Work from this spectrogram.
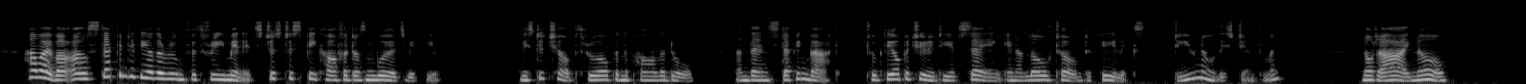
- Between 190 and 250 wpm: Yes, average, 195 wpm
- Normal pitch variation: Yes, average, 4.2 semitones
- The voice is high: Yes, high, 205 Hz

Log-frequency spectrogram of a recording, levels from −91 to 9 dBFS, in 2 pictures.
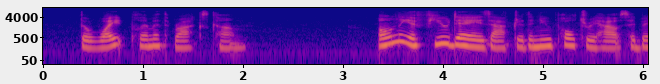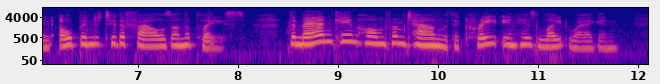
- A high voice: Yes, high, 225 Hz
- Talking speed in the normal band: Yes, average, 180 wpm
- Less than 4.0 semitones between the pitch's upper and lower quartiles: No, average, 5.0 semitones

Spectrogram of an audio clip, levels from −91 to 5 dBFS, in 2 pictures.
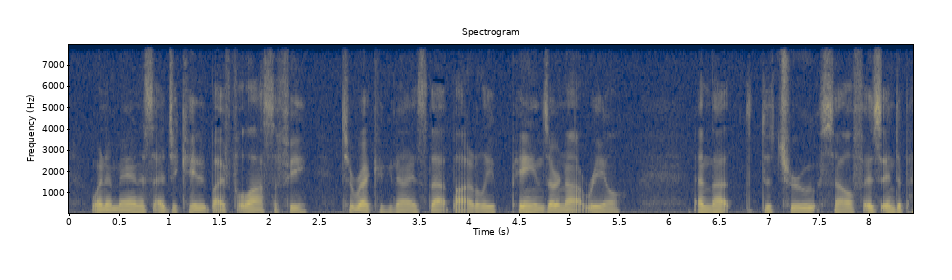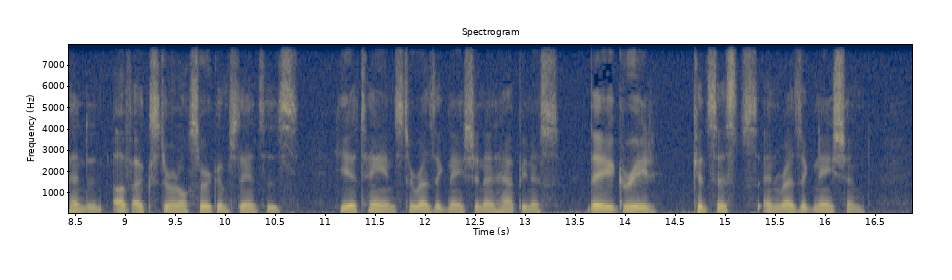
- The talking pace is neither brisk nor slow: No, slow, 130 wpm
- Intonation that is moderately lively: No, narrow, 1.6 semitones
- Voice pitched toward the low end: Yes, low, 120 Hz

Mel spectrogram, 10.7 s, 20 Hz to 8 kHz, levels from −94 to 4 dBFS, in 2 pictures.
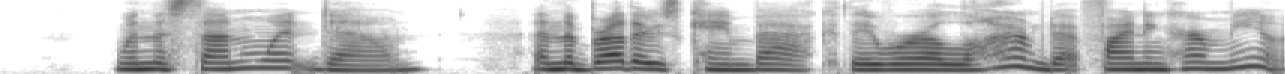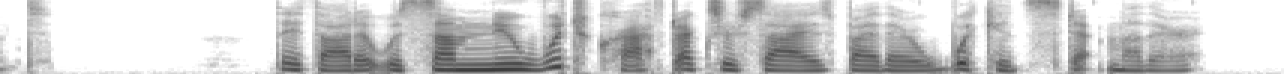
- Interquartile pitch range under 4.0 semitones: Yes, average, 2.9 semitones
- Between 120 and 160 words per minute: No, average, 170 wpm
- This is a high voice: Yes, high, 220 Hz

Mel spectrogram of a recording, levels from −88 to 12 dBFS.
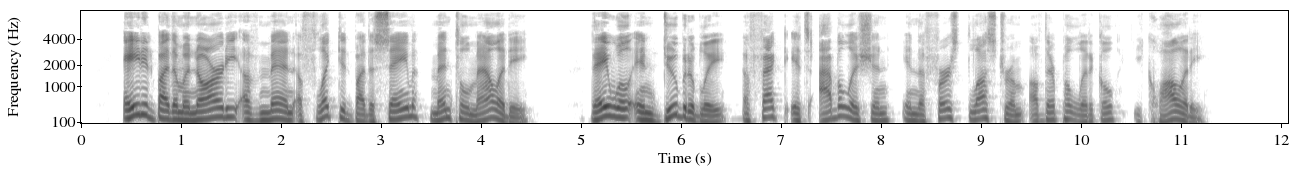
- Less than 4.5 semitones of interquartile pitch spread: No, wide, 5.6 semitones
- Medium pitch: Yes, medium, 145 Hz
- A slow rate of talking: Yes, slow, 130 wpm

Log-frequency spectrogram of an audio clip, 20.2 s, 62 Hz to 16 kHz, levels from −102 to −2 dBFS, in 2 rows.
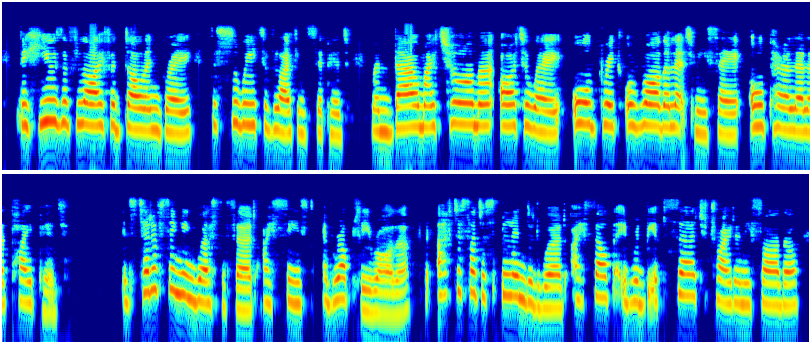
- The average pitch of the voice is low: No, very high, 250 Hz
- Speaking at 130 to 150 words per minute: No, average, 170 wpm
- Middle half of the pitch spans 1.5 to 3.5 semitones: No, average, 4.0 semitones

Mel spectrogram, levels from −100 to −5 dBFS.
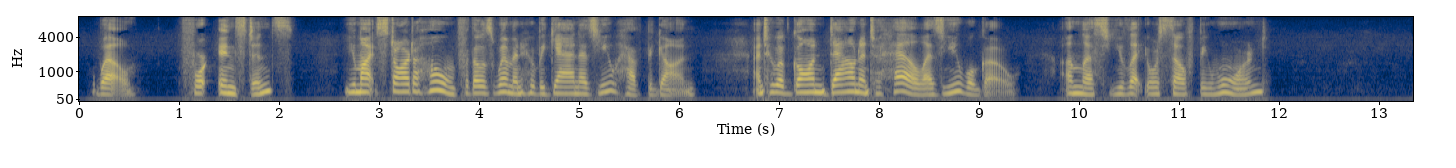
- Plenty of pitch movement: No, average, 4.0 semitones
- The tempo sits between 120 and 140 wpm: No, average, 155 wpm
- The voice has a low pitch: No, high, 200 Hz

